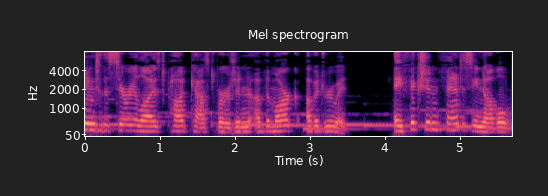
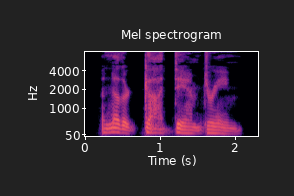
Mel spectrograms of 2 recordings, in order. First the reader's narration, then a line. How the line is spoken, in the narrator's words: she muttered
